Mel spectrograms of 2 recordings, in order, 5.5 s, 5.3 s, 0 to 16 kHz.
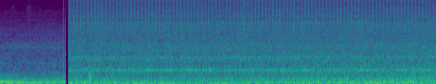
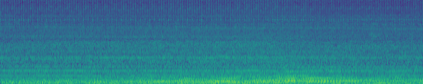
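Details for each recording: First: Toyota 1NR-FE engine near 400,000 km, idling before timing chain replacement: busy clattering rattle with steady thin whine above it; timing chain rattle from worn chain and tensioner at high mileage. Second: Toyota 1NR-FE engine with about 370,000-400,000 km, after timing chain work to cure engine noise, start-up: steady low idle with even beat, no chain rattle or tapping heard.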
